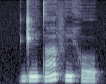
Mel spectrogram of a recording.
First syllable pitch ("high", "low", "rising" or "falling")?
low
